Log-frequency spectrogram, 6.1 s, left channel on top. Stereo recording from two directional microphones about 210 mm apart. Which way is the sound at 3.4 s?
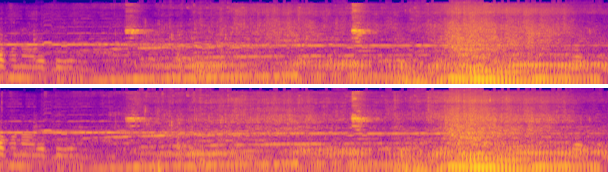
Centre (ahead or behind).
